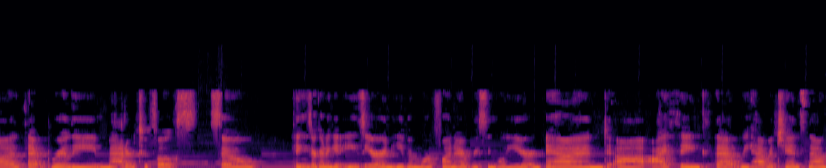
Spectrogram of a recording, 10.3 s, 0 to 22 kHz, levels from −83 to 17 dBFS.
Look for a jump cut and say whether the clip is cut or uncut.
cut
